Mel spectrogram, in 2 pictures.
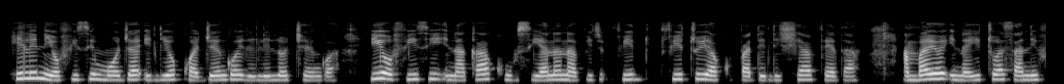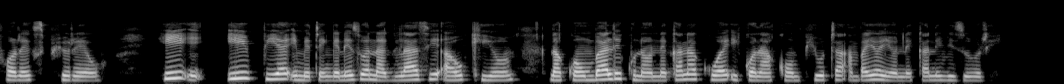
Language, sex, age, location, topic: Swahili, female, 25-35, Nakuru, finance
